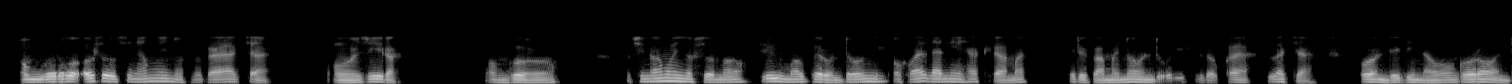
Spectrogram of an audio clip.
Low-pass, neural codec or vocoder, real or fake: 3.6 kHz; codec, 16 kHz, 0.8 kbps, ZipCodec; fake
